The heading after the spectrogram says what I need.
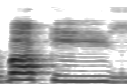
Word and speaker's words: Buc-ee's: I'm going to Buc-ee's, everybody, for my food review. And it's spelled, I thought it was spelled B-U-C-K-S, but it's not.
